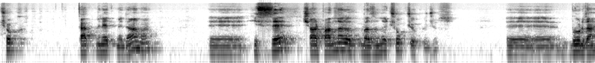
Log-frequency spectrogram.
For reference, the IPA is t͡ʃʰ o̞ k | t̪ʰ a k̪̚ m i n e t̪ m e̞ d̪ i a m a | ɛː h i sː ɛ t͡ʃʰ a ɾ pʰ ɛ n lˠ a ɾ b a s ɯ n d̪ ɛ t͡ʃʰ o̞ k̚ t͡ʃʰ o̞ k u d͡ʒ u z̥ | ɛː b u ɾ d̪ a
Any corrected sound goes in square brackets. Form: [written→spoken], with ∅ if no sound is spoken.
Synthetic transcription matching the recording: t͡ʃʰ o̞ k | t̪ʰ a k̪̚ m i n [e→ɛ] t̪ m e̞ d̪ i a m a | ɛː h i sː ɛ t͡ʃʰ a ɾ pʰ [ɛ→a] n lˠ a ɾ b a [s→z] ɯ n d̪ [ɛ→a] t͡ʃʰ o̞ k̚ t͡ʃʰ o̞ k u d͡ʒ u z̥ | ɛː b u ɾ d̪ a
